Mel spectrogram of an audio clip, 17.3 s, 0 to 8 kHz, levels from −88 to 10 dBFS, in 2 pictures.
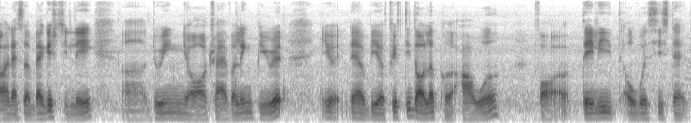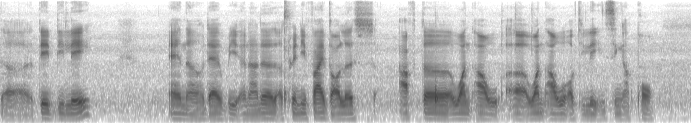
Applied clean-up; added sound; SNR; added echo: none; none; none; none.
